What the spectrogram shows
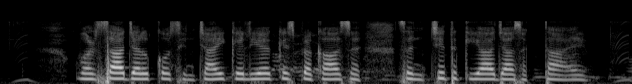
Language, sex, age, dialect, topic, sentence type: Hindi, male, 18-24, Marwari Dhudhari, agriculture, question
